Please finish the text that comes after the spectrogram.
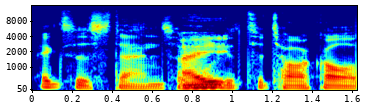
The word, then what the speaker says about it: eXistenZ: sneakers and existense which thankfully I know is pronounced existence I used to talk all about that yeah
